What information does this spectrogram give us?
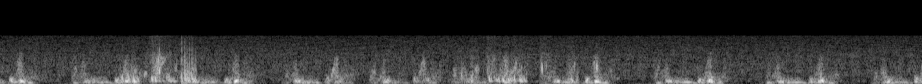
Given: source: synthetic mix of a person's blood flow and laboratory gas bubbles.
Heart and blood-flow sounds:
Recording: Doppler ultrasound of blood flow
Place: precordium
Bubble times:
1.19-1.98 s: bubbles
4.60-4.64 s: bubbles
4.68-4.79 s: bubbles
4.86-5.29 s: bubbles
5.39-5.53 s: bubbles
5.65-5.79 s: bubbles
5.94-6.02 s: bubbles
From the record:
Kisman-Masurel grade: 223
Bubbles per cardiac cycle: several, 3 to 8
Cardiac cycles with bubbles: 10 to 50%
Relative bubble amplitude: loud (0.450 to 0.775)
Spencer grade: 2 (many but less than half of the cardiac periods contain bubble signals, singularly or in groups)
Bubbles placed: anywhere in the cardiac cycle

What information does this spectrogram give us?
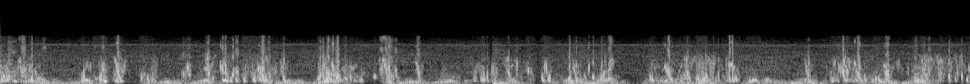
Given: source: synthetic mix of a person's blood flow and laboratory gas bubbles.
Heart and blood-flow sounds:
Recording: Doppler ultrasound of blood flow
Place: precordium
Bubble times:
0.00-0.48 s: bubbles
0.79-1.28 s: bubbles
1.39-1.59 s: bubbles
1.80-1.92 s: bubbles
2.02-2.90 s: bubbles
3.15-3.67 s: bubbles
3.71-4.01 s: bubbles
4.14-4.25 s: bubbles
4.70-5.37 s: bubbles
5.39-5.54 s: bubbles
5.65-6.17 s: bubbles
6.47-7.41 s: bubbles
7.46-7.61 s: bubbles
8.03-8.16 s: bubbles
8.26-9.09 s: bubbles
9.11-9.71 s: bubbles
From the record:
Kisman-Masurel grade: 444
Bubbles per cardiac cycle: continuous sound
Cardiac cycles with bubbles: 100%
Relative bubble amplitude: maximal (0.775 to 0.999)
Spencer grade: 4 (maximum detectable bubble signal sounding continuously throughout systole and diastole of every cardiac period, and overriding the amplitude of the normal cardiac signals)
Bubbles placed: anywhere in the cardiac cycle

